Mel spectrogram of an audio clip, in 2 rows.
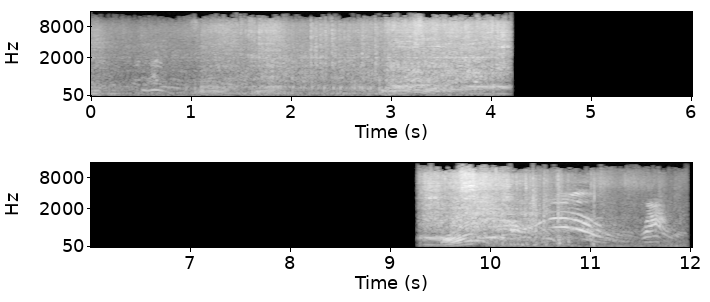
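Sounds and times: dirt bike engine revving: 0.0s - 4.2s, 9.3s - 10.7s
spectators' voices: 9.7s - 12.0s.

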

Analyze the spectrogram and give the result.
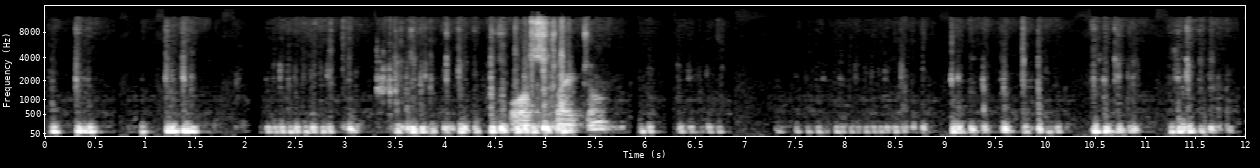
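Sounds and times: keyboard typing: 0.0s - 1.6s, 2.2s - 12.0s.

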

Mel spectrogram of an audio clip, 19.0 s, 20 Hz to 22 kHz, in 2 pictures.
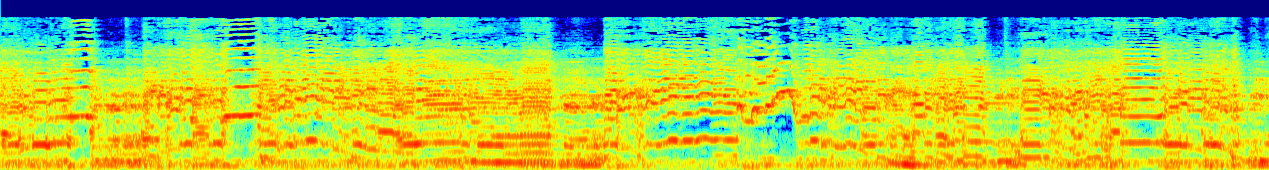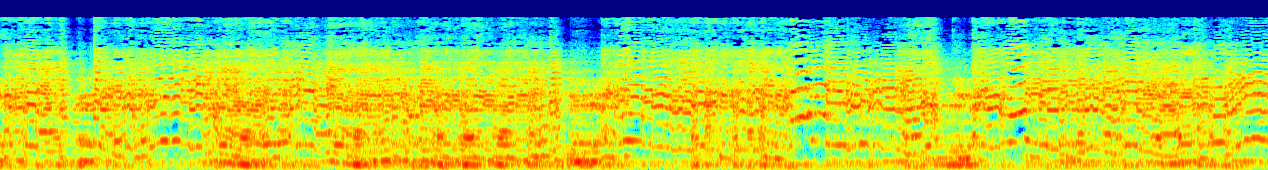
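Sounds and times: saxophone through effects pedals: 0.0s - 19.0s.

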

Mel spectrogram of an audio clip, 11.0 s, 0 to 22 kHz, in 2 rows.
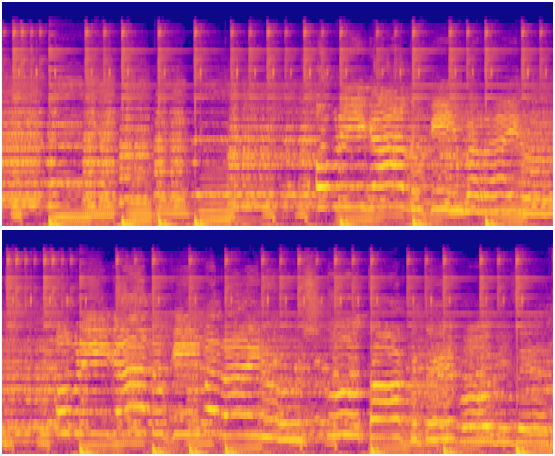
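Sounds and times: button accordion playing: 0.0s - 11.0s
light percussion: 0.0s - 11.0s
steady low beat: 0.0s - 11.0s.

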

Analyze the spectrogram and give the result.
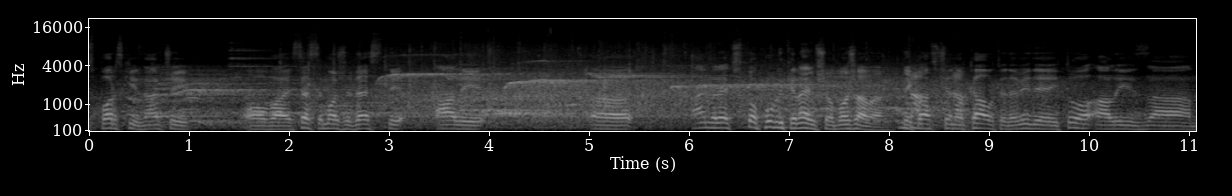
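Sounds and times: audience applauding: 2.2s - 10.5s
man's voice: 6.7s - 11.0s.

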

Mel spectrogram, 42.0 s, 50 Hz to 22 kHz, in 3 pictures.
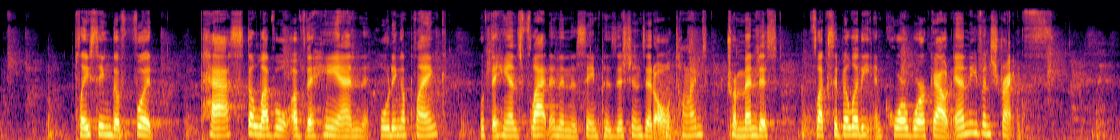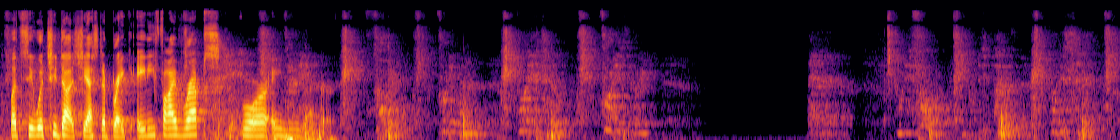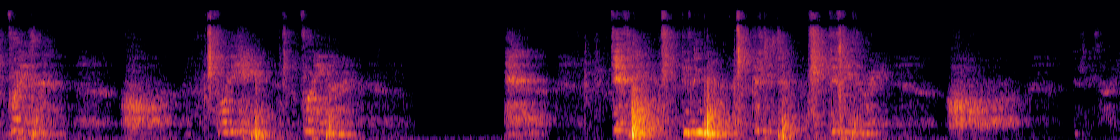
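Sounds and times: woman breathing hard: 28.4s - 31.2s, 34.3s - 36.0s, 38.8s - 42.0s.

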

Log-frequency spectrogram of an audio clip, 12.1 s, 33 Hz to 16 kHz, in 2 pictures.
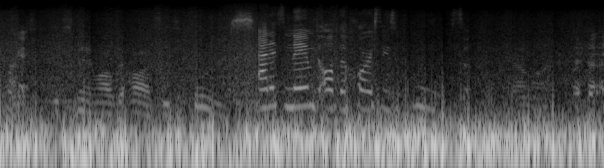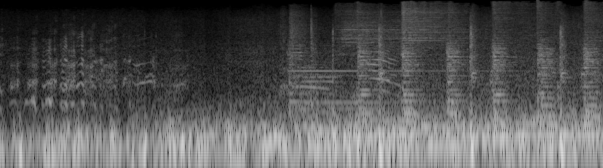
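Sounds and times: wind buffeting microphone: 0.0s - 12.0s
laughter: 5.8s - 8.0s
music: 8.9s - 12.0s.

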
